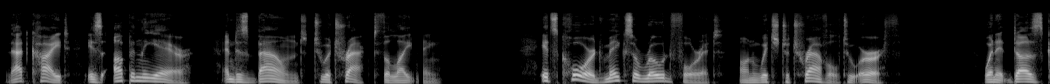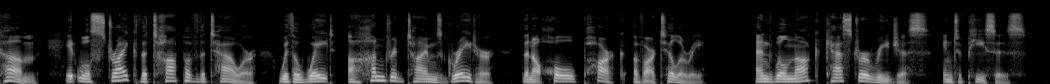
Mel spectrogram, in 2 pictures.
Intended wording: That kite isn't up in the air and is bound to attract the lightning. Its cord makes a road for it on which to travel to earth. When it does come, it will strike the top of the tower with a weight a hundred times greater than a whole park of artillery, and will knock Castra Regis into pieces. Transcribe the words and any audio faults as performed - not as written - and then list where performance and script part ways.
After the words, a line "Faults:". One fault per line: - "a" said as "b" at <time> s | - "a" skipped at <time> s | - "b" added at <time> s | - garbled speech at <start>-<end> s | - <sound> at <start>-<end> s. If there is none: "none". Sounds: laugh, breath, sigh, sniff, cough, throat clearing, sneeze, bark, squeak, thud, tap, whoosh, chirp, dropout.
That kite is up in the air and is bound to attract the lightning. Its cord makes a road for it on which to travel to earth. When it does come, it will strike the top of the tower with a weight a hundred times greater than a whole park of artillery, and will knock Castra Regis into pieces.
Faults:
- "isn't" said as "is" at 0.8 s
- dropout at 4.2-4.2 s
